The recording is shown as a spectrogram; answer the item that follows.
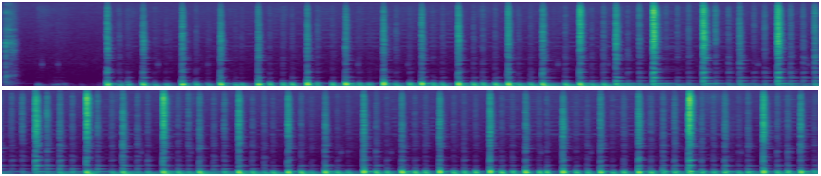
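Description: Luna cajon played by hand with its snare wires disengaged: after about a second, a fast, continuous run of deep bass tones and sharper slaps struck in different spots on the wooden front head, with no snare buzz. Close-miked with a kick-drum microphone, so the low end is strong.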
